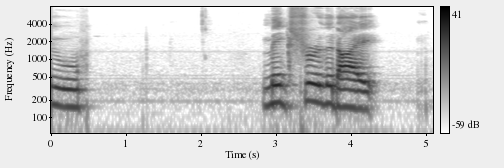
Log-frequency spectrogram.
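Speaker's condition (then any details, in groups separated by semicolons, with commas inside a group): Cerebral palsy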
